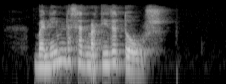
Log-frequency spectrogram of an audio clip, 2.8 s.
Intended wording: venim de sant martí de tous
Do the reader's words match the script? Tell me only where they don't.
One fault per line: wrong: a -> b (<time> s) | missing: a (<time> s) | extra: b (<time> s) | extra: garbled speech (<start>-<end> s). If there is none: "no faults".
no faults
